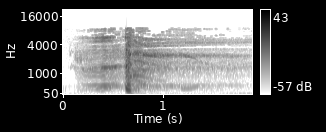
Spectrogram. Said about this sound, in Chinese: 田福堂说着，一阵猛烈的咳嗽使他一个马趴跌倒在了破念坛边上。他感到喉咙里吐出来的不是痰，而是血。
